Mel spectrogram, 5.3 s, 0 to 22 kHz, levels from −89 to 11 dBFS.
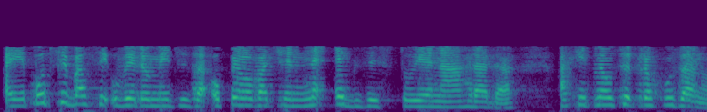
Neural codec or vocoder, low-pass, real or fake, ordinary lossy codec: none; 7.2 kHz; real; AAC, 16 kbps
